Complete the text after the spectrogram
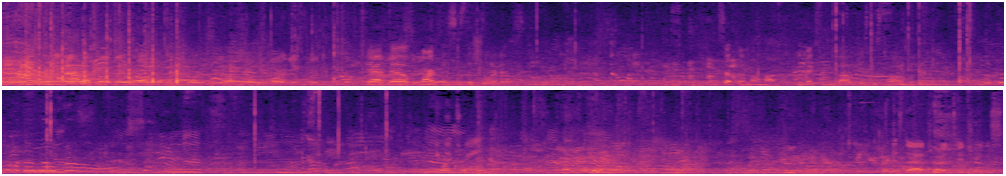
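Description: Children chatter and call out throughout a large echoing hall.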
